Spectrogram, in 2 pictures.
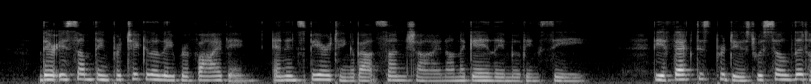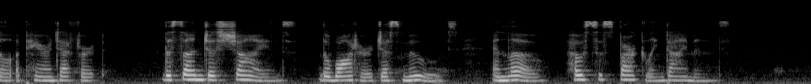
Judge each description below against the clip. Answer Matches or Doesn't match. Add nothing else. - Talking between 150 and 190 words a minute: Doesn't match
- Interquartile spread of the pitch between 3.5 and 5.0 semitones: Matches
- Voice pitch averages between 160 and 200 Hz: Matches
